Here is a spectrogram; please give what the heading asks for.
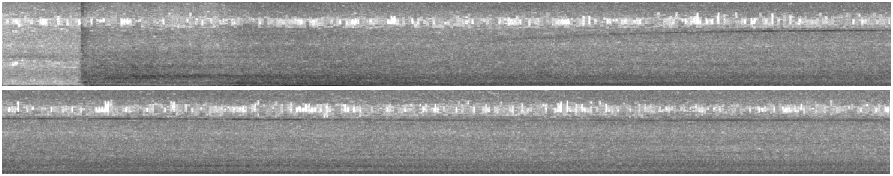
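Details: Diesel fire pump, weekly test in loud pump room: starter catches quickly, diesel roars up then holds a loud, steady, even run with no misses or knocks; normal start and run.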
